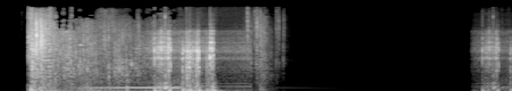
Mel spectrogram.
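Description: Outro logo-reveal sound effect: a loud noisy rush with knocks and a low steady hum, lasting about three seconds and fading out, then silence, then a short burst of noise near the end as a glitchy TV-screen logo appears.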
